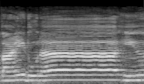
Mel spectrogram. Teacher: الف مدہ کے بعد حمزہ دوسرے کلمے میں ہے تو یہاں پر مد منفصل ہوگی، 2 سے 3 الف تک کھینچ کر پڑھیں گے۔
